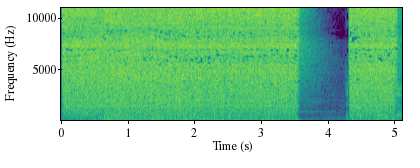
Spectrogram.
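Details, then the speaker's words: Pneumatic roller-lever limit switch valve with its compressor supply connected reversed gives a loud, steady rush of escaping air that pauses briefly, then resumes. This is an air leak hiss caused by wrong port installation. "Jadi kalau misal ini kebalik, maka akan ada suara."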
